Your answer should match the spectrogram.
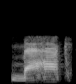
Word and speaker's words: MAAC: like first round women's games in the MAAC conference. I say it with two syllables so that people don't get it confused with the Mid-American Conference.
